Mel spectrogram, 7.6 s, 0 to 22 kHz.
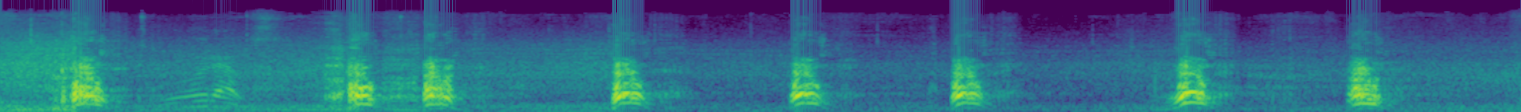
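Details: Five-year-old male Rottweiler River v Schwarzerwald during bite training on January 20, 2020, preparing for a ZTP trial on February 16; sharp single barks roughly once per second, with a handler's spoken command at the start.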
